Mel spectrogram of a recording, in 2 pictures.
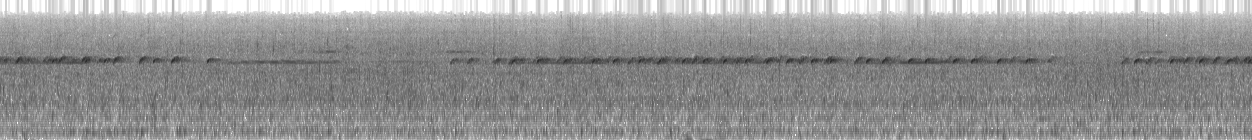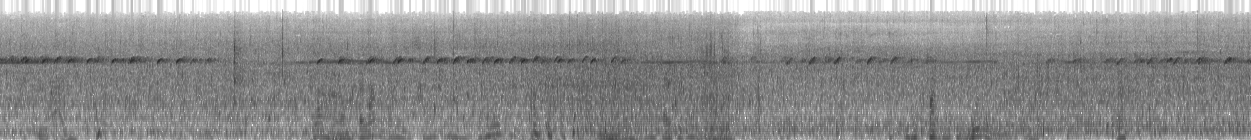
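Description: A frog calling in a rapid high-pitched trill, repeated in runs of a few seconds with short breaks between them.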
